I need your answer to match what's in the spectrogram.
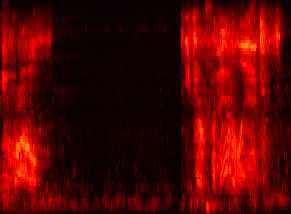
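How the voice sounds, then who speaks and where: A man taking part in a tabletop game over a voice call, talking casually as he works out costs and plans. His audio is dull and lo-fi, with steady background noise clearly heard behind him. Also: lowish voice, slow. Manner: asks practical questions, planning aloud. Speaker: player.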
